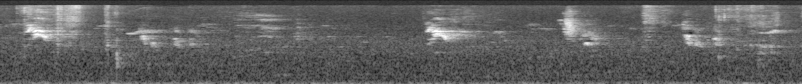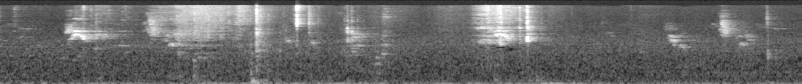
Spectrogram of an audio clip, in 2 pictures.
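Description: Faint, scattered bird chirps, short high-pitched calls every second or so, with a soft click about five seconds in.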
